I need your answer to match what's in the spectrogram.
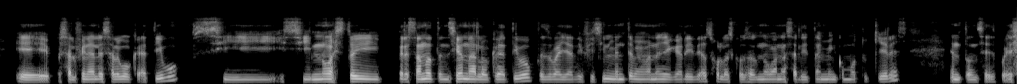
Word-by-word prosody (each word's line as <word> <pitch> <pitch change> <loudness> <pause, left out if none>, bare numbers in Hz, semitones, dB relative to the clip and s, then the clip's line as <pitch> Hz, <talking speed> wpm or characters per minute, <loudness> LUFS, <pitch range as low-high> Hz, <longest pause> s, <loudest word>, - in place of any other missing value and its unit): eh, 110 -1 +4
pues, - - -5
al - - +3
final 120 0 +3
es 125 - +1
algo 120 0 +2
creativo. 180 - -2
Si 110 0 -2
si 115 - 0
no 120 +2 +5
estoy 125 -2 +4
prestando 125 +2 +5
atención 125 +1 +3
a 120 - +6
lo 115 -1 0
creativo, 135 +6 0
pues, 115 0 -5
vaya, 115 -1 -1
difícilmente 120 +1 -2
me 120 - -2
van 120 0 -2
a - - -1
llegar 115 0 -1
ideas, 120 - -2
o - - -3
las 115 - -3
cosas 115 0 -4
no 115 0 -3
van 120 0 -2
a - - -3
salir 115 0 -4
tan 120 0 -4
bien 115 -1 -4
como 115 0 -7
tú - - -20
quieres. 165 - -3 0.4
Entonces, - - -2
pues, - - +1
120 Hz, 225 wpm, -24 LUFS, 115-125 Hz, 0.4 s, a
